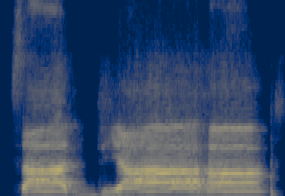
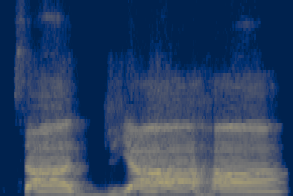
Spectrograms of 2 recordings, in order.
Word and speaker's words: साध्याः: फिर आता है सा आधा द आधा ध और या और विसर्ग, उच्चारण साध्याः, तो सा चला गया नीचे, साध्याः है ना, साध्याः ऐसे, साध्याः।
